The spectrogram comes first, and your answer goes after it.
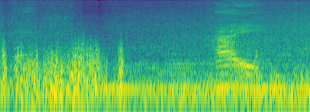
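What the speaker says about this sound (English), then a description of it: "we're under this bridge right now, so it's like a wind tunnel under here" Steady wind rushes and buffets the microphone beneath a bridge outdoors, a constant loud roar with low rumble throughout.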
